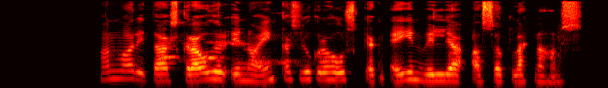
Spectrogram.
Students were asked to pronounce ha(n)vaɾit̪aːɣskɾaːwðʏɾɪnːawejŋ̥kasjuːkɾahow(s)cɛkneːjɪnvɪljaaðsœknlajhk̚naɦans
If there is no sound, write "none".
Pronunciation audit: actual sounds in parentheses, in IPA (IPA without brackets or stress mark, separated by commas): nː, s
